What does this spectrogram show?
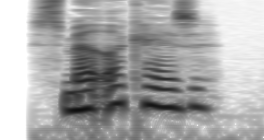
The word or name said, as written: smadderkasse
